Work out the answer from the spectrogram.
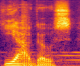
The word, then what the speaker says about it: Giagos: Even though it looks like Giagos or Giagos, it's Giagos.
